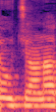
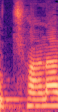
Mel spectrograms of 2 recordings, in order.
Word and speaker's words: उचाना: उचाना में है बच्चों यह उचाना करनाल वाला है ध्यान रखना ठीक है इसको uchhana भी बोल देते हैं वैसे है ये उच्चारण ये चलेगा नेक्स्ट यहां एक स्टेडियम भी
